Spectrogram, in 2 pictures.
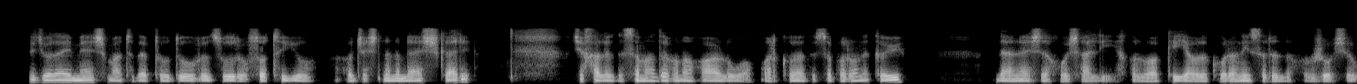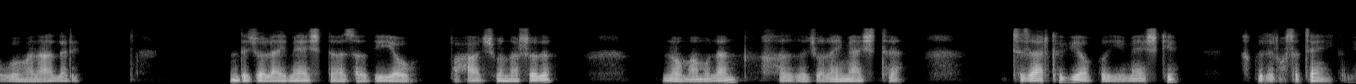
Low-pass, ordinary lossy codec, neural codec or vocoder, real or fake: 5.4 kHz; none; codec, 24 kHz, 0.5 kbps, DualCodec; fake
